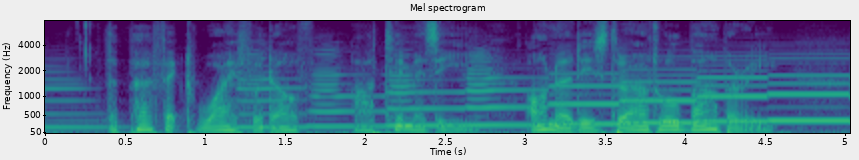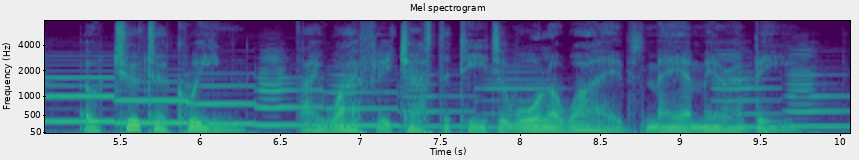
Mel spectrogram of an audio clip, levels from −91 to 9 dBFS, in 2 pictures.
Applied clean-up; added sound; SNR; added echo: none; Wind instrument, woodwind instrument; 5 dB; none.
